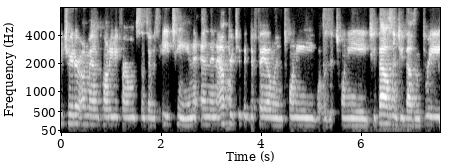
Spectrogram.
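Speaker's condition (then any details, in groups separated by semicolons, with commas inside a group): No condition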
